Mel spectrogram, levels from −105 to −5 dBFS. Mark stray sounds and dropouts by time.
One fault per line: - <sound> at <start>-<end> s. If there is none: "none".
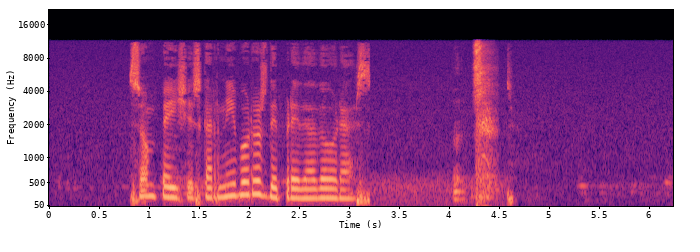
- sneeze at 4.0-4.5 s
